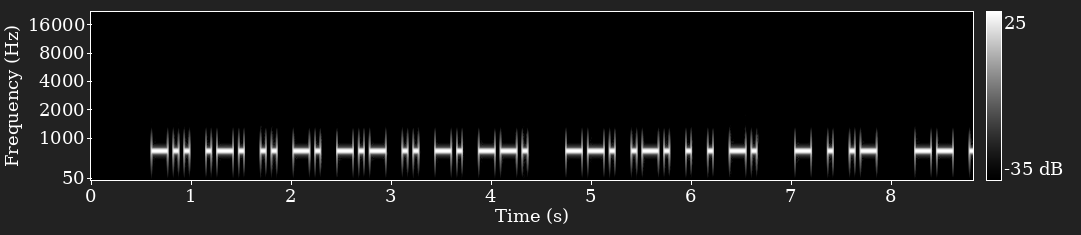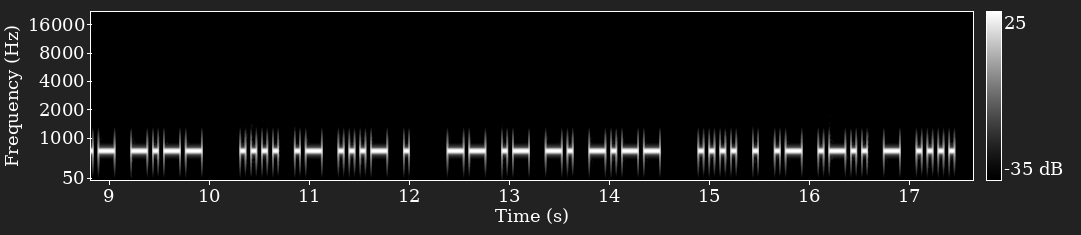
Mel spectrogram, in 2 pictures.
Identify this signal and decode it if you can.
Morse code, heard as a keyed tone, about 22 wpm, 700 Hz. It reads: DRINKING GREEN TEA MAY HAVE MANY HEALTH
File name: Difficult Sentences with Hints - 22wpm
